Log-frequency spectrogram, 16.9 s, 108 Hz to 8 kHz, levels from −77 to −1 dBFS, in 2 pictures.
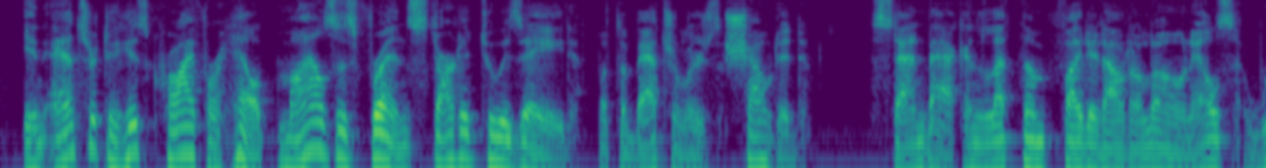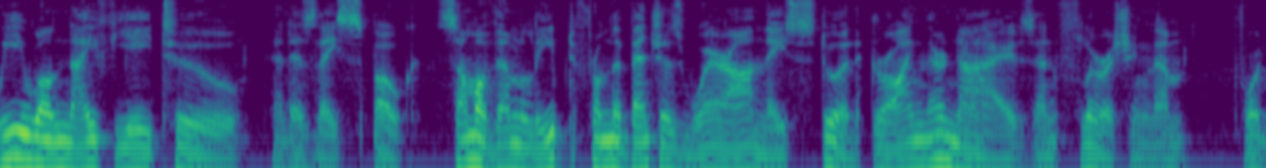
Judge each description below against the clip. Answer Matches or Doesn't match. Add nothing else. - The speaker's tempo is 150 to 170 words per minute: Doesn't match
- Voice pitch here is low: Matches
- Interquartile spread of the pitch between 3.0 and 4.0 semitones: Doesn't match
